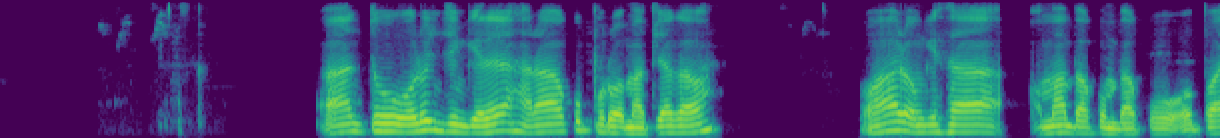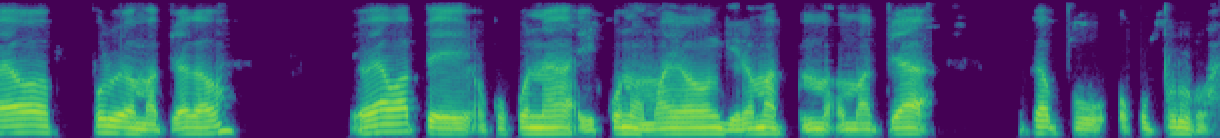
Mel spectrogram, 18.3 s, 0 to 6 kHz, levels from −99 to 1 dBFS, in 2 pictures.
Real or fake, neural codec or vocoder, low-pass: real; none; 5.4 kHz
